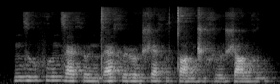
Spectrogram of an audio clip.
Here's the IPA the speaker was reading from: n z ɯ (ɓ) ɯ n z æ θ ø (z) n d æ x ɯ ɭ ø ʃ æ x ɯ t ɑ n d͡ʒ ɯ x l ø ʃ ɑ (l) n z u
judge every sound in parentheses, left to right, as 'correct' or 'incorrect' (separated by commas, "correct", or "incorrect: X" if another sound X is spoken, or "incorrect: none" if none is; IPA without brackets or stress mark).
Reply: incorrect: f, incorrect: none, incorrect: none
